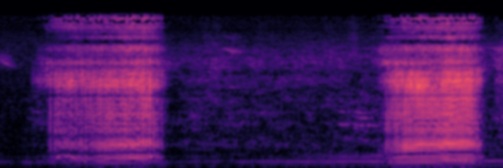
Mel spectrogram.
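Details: Snoring from a sleeping person in a small room, recorded on an Alcatel Onetouch Flash Plus phone: two loud, rough, rattling snores with a quieter breathing pause between.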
